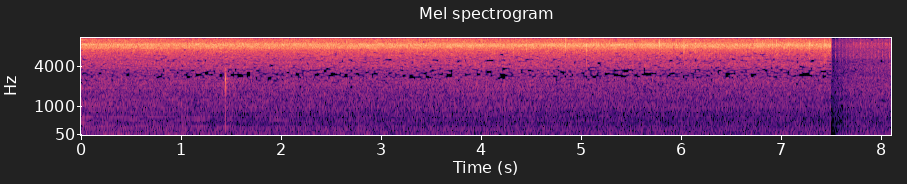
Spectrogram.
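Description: Steady outdoor background noise: a low rumble under a high steady hiss, cut off abruptly about seven and a half seconds in.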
